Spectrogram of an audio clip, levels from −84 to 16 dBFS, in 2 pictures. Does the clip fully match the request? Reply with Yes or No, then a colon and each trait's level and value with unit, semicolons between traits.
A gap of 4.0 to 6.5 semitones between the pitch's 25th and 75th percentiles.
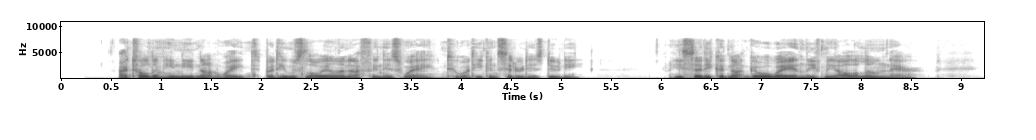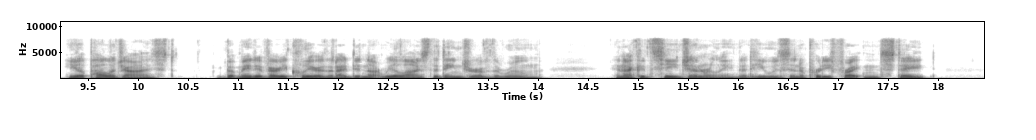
No: average, 3.5 semitones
